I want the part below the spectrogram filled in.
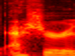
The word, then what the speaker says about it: Escher: Or MC, I think Escher is how you say his name.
